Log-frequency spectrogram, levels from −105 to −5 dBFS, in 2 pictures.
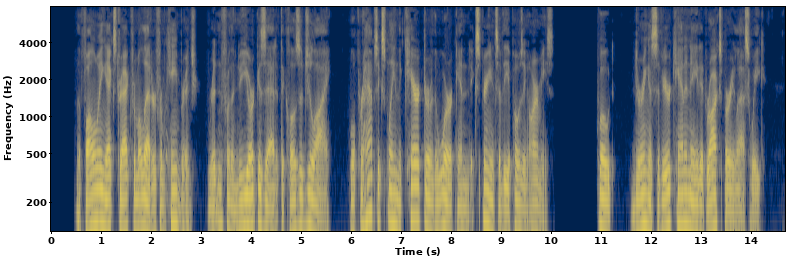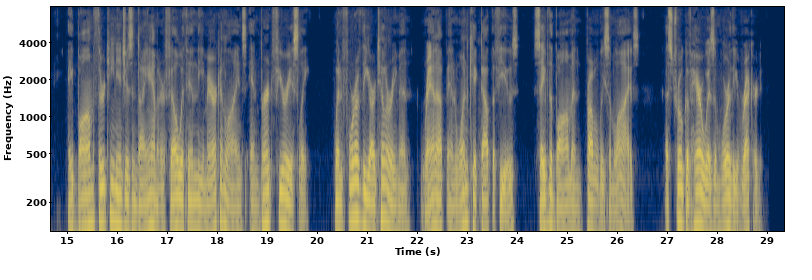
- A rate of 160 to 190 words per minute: Yes, average, 175 wpm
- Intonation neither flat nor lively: Yes, average, 3.5 semitones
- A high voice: No, low, 105 Hz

